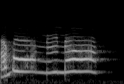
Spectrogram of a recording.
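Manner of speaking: very high wicked fairy voice, one name stretched. Imagining an evil fairy talking in someone's head, evil fairy voice. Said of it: "An evil fairy from the darkness talking in the head".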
